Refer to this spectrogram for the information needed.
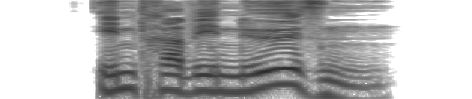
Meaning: inflection of intravenös: 1. strong genitive masculine/neuter singular 2. weak/mixed genitive/dative all-gender singular 3. strong/weak/mixed accusative masculine singular 4. strong dative plural
- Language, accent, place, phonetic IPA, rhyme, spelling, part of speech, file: German, Germany, Berlin, [ɪntʁaveˈnøːzn̩], -øːzn̩, intravenösen, adjective, De-intravenösen.ogg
